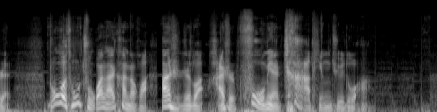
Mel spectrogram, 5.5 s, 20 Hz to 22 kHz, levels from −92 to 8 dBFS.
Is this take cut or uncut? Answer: cut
